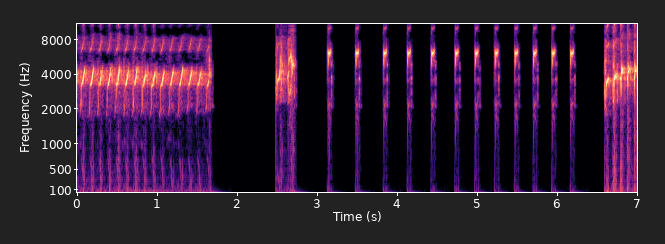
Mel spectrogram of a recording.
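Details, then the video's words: Lovebird training recording meant to prompt a response: a long rapid buzzy trill, then a gap, a short squawk, and a steady series of sharp high chips about every quarter second, closing with another harsh trill. "masteran burung lovebird 5 detik nyaut"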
